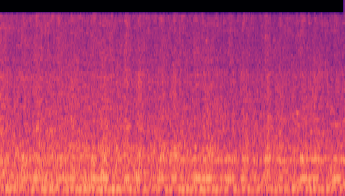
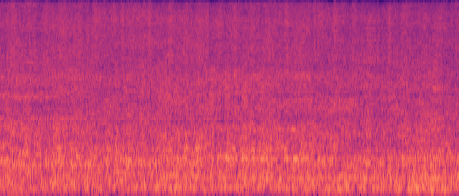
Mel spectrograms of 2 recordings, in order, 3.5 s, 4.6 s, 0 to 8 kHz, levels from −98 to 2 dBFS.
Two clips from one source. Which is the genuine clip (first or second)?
first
